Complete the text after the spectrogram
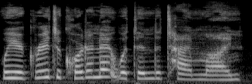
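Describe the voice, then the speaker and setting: A woman with a high voice reads a scripted announcement, inviting and persuasive. Faint music plays behind her. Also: fairly quick, a bit bright.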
